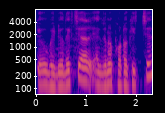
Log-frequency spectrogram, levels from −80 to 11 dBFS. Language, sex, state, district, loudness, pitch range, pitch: Bengali, male, West Bengal, Malda, -33 LUFS, 125-140 Hz, 130 Hz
